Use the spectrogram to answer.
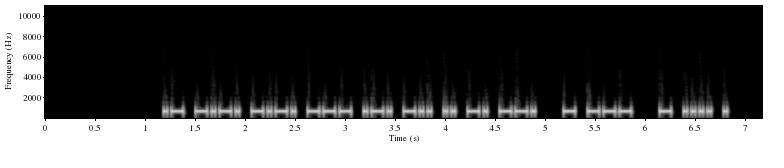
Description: Morse code, heard as a keyed tone, about 30 wpm, 700 Hz. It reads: ACCORDING TO THE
